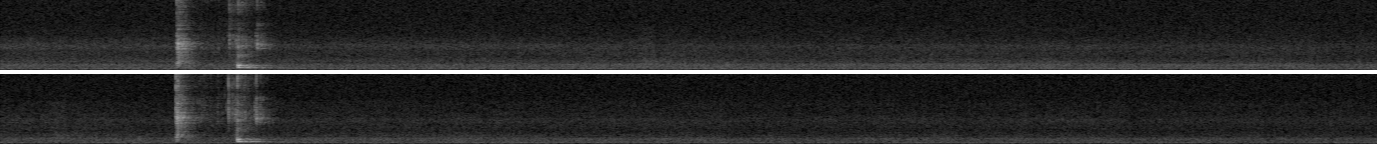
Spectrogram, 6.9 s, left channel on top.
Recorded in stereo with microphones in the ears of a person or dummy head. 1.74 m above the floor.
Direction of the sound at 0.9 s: 75° right (ahead or behind).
